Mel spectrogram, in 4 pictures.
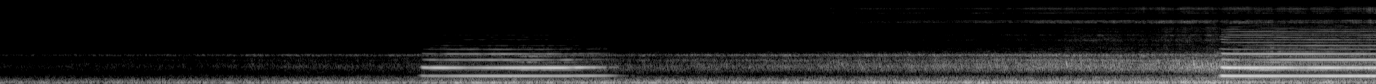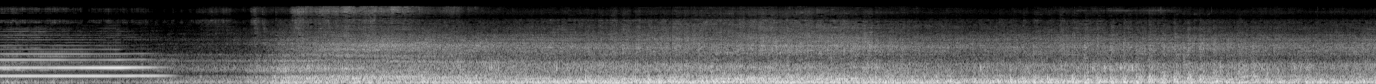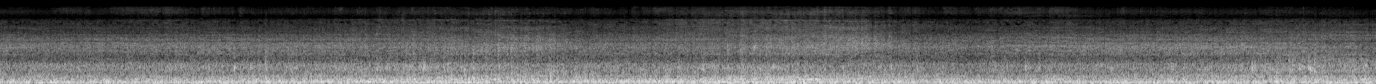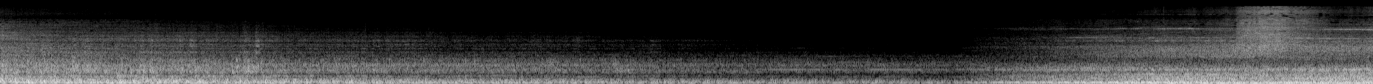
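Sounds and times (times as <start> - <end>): train rumbling past: 0.0 - 55.0
locomotive horn blast: 4.2 - 6.3, 12.2 - 15.6.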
